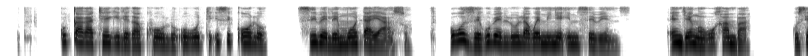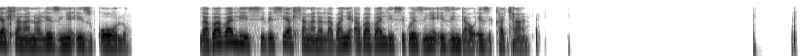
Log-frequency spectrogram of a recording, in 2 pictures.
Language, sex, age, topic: North Ndebele, female, 25-35, health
